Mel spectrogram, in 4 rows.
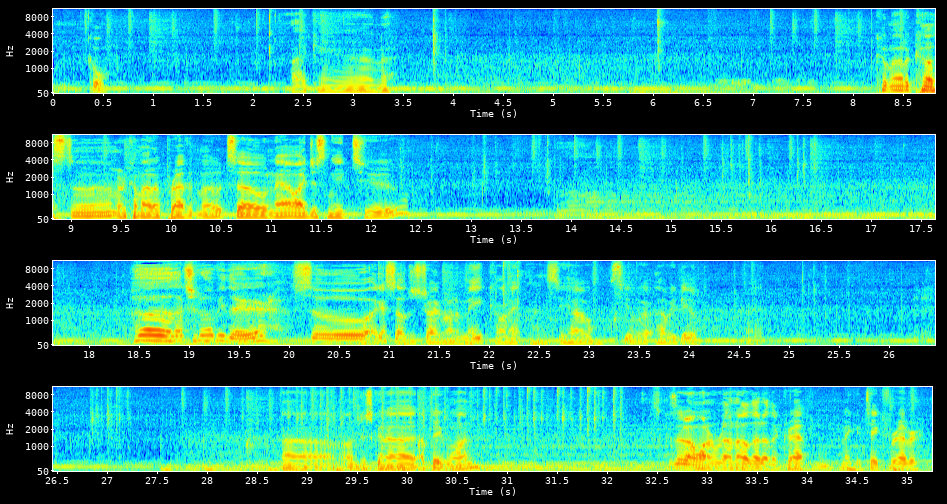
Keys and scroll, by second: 4.2 alt+super+Return, 12.5 super+z, 13.1 shift+super+z, 13.8 super+z, 15.6 super+f, 15.8 Escape, 16.3 super+s, 22.1 ctrl+c, 24.0 ctrl+c, 25.0-32.4 typing.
